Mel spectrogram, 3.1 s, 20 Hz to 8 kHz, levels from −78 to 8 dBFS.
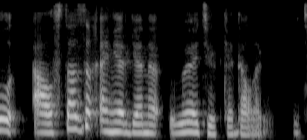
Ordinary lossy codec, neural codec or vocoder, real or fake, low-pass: none; none; real; 7.2 kHz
